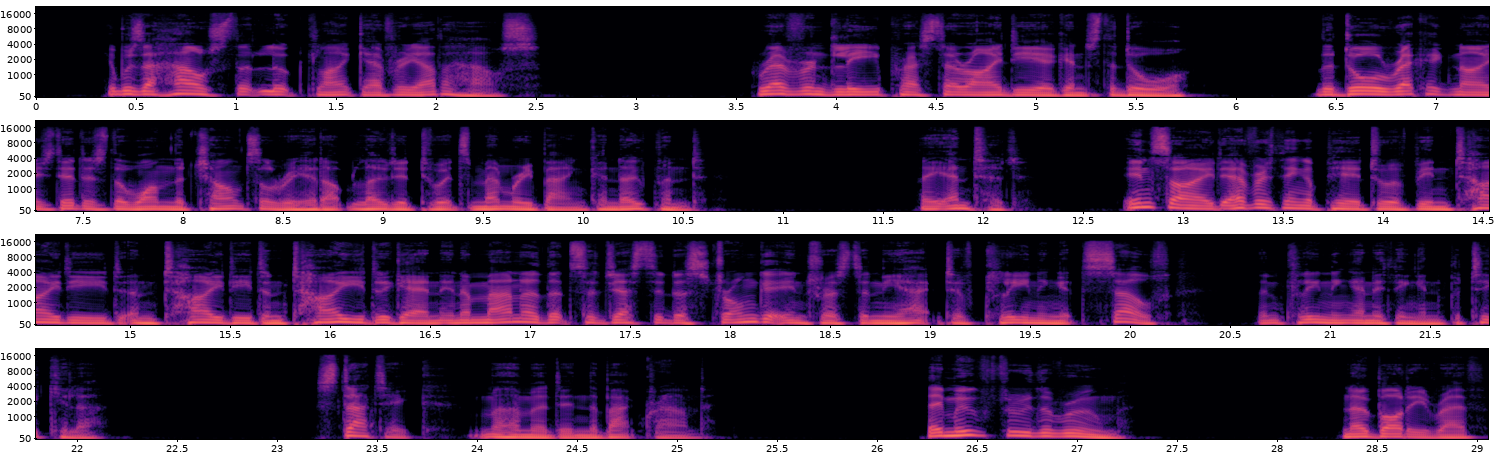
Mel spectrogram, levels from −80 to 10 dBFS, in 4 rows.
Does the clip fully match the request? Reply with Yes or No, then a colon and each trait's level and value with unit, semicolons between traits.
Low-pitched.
Yes: low, 100 Hz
